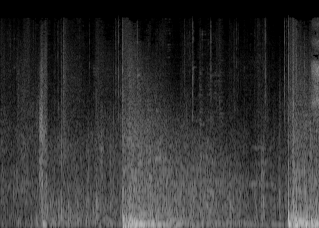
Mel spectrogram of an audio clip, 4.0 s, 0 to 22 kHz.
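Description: Grenade explosions in the Battlefield 1 video game, two loud, heavy booms spaced a couple of seconds apart amid rumbling wartime battle noise, with no talk over them.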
